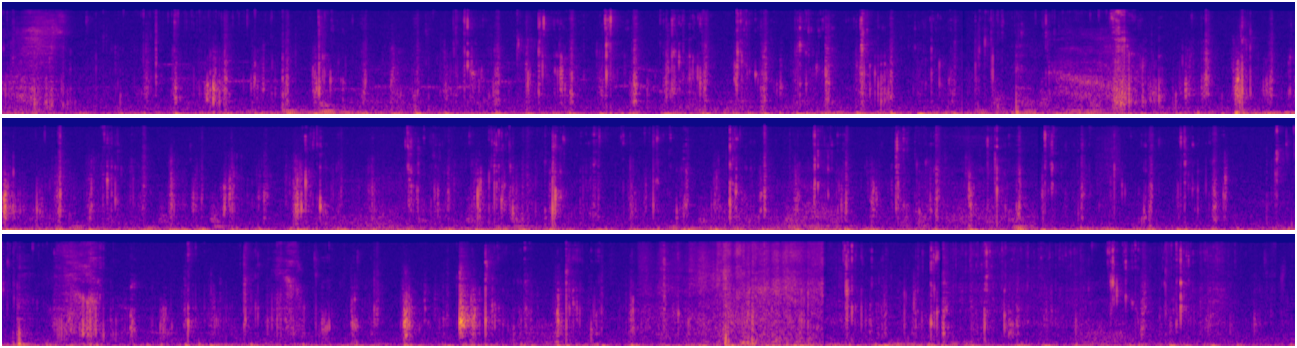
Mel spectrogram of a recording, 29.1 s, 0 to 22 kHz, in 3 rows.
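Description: Close-miked eating: a person biting and chewing soft food coated in thick gravy, with wet mouth clicks and smacks throughout. A longer noisy swell comes about 8 seconds in, and a bigger one just before the end.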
